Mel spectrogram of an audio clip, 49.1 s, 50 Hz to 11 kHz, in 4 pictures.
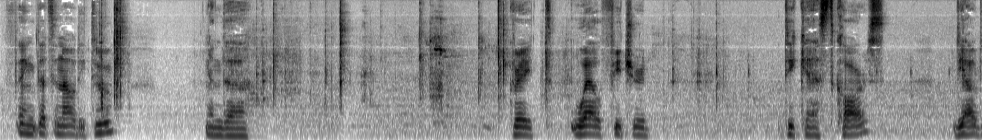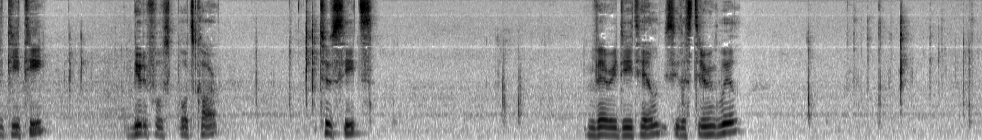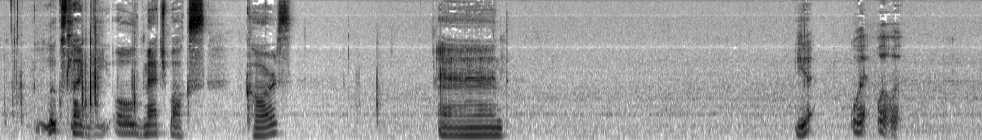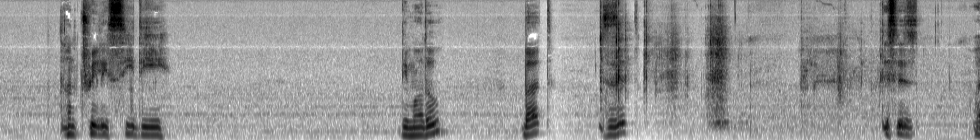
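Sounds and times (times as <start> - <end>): toy cars rolling on hard surface: 44.5 - 46.1.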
